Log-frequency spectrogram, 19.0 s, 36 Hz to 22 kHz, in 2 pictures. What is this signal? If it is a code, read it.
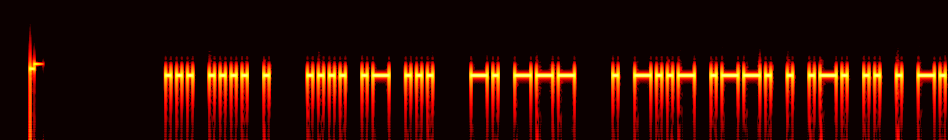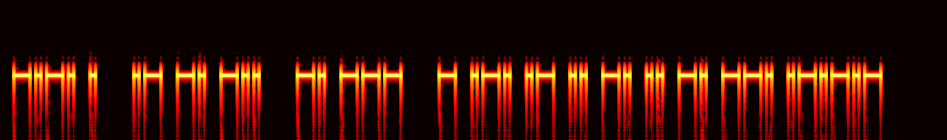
Morse code, heard as a keyed tone, about 22 wpm, 700 Hz. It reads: SHE HAS NO EXPERIENCE AND NO TRAINING.
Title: Sentences from Top 1000 Words - Review Part 4 - 22wpm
